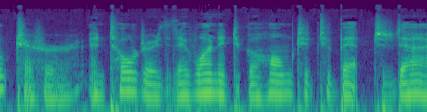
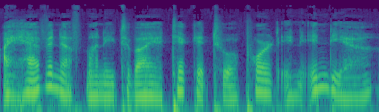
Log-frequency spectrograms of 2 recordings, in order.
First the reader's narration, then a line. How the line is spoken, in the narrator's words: replied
